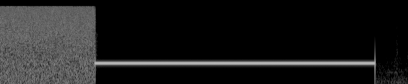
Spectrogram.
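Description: TV static hiss for about a second, then cut to a single steady electronic beep tone that holds for nearly three seconds and stops abruptly with a click.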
